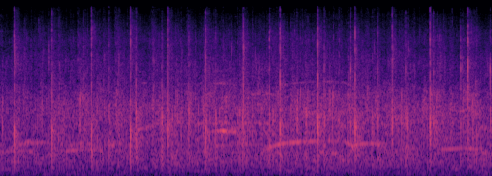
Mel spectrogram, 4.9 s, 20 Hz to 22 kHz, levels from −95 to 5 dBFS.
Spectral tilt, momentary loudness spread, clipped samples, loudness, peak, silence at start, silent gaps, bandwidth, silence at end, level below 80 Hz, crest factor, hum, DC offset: -0.5 dB/octave; 4 LU; under 0.1%; -39 LUFS; -12 dBFS; 0 s; none; 19 kHz; 0 s; -74 dBFS; 28 dB; none; under 0.1%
